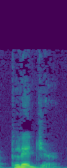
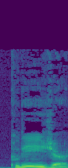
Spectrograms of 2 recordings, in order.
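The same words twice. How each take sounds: First: "pleasure" with a short e, as PLEZH-er; short "eh" in the first syllable of "pleasure"; correct pronunciation. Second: "pleasure" with a long ee, as PLEE-zher; mispronunciation. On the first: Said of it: "喜ばせるだけ伸びます". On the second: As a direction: stretch the first vowel of "pleasure" like "please". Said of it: "pleasureじゃない". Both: Shown as a demonstration.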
